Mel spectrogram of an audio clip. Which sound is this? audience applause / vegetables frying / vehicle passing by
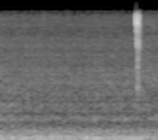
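vehicle passing by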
